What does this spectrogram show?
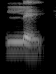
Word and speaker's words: les: You don't pronounce the S. So it looks like les, but it's les.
